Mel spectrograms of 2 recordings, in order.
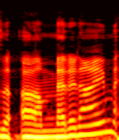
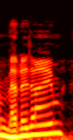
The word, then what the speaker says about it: Metadime: So my company is Metadime, and that is spelled Meta Paradigm, but together, Metadime.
